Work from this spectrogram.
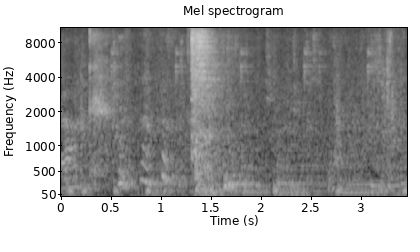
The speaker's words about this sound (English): We just went through a, a we had to use a key card to get into this door.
